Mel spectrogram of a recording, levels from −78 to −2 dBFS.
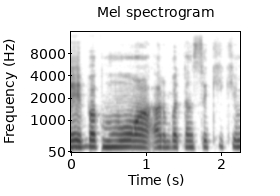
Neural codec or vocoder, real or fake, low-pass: vocoder, 44.1 kHz, 128 mel bands, Pupu-Vocoder; fake; 14.4 kHz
